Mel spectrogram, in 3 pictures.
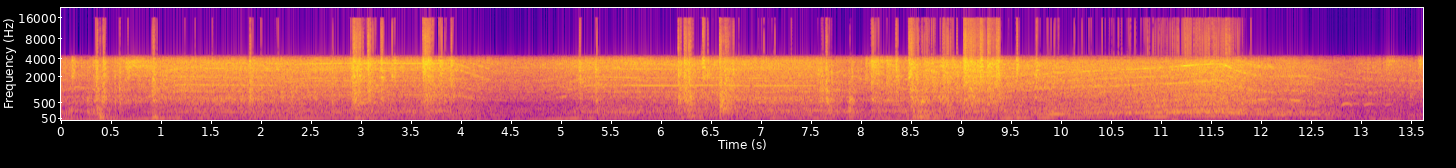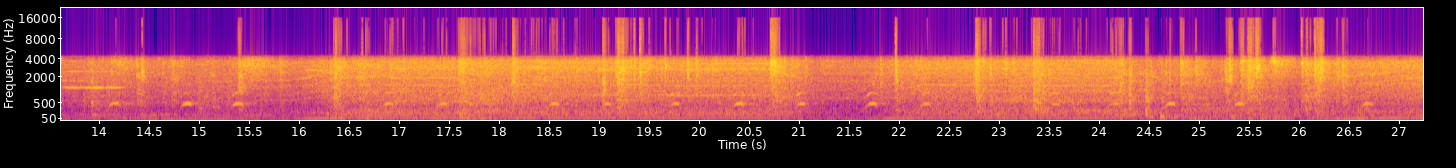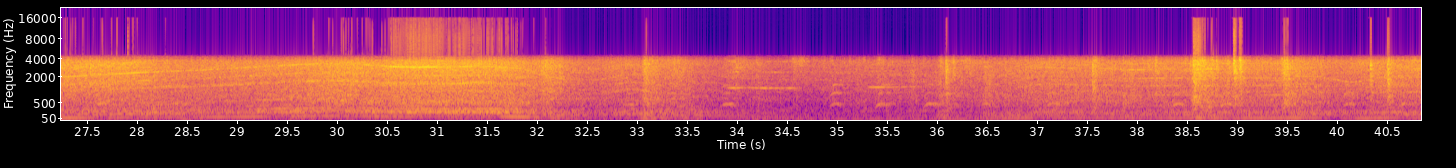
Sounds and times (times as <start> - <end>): Truck: 0.0 - 40.8.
